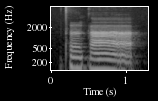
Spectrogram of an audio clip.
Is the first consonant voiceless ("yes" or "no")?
yes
